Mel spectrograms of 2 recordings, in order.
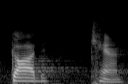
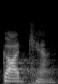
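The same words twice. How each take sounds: First: Two separate words, slow and deliberate; God and can split by a pause. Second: Said in the usual way. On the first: Shown as a demonstration.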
